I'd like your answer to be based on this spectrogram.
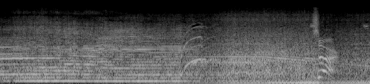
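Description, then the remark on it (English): A lawnmower engine drones loudly and steadily, then whines past with a quick rise and fall in pitch as the mower speeds by at 40 miles an hour in a residential area. “Sure, but I'm on my lawnmower.”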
